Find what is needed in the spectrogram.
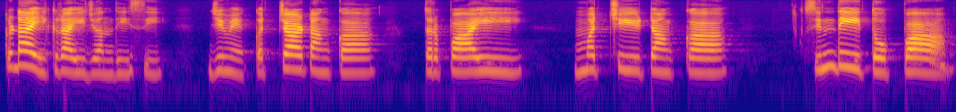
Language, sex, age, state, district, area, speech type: Punjabi, female, 45-60, Punjab, Amritsar, urban, spontaneous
